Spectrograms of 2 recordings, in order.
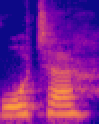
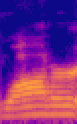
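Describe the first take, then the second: First: The word is said with a New Zealand accent. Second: The word is said with an American accent. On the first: "instead of water" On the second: "I also say water ... so that Americans understand me"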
